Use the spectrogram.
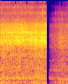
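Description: Fried vegetables tipped into a pan for poha with turmeric and salt give a loud, broad hissing sizzle that cuts off sharply, then returns as a softer, steady frying hiss.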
